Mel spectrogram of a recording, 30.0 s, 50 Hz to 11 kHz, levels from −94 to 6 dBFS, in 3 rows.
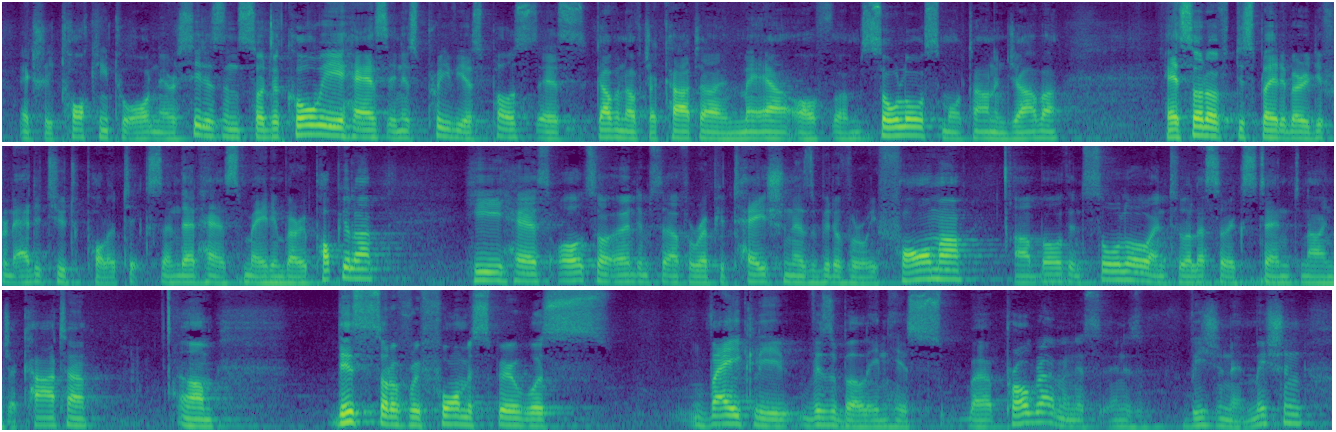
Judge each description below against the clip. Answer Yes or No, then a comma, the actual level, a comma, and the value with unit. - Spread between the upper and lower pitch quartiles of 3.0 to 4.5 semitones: Yes, average, 4.0 semitones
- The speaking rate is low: No, average, 175 wpm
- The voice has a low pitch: Yes, low, 120 Hz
